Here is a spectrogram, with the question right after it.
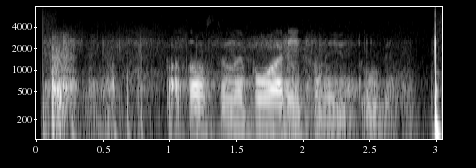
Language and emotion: Russian, neutral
